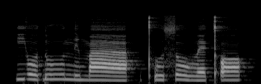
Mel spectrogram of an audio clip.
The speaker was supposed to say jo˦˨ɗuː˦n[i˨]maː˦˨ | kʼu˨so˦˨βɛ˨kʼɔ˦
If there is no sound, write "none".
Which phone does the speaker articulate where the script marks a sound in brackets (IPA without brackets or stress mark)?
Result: i˨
